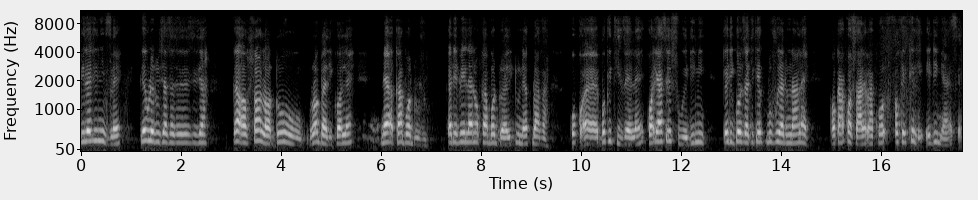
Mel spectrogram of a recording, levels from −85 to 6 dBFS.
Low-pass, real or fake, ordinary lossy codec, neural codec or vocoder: 9.9 kHz; fake; Opus, 16 kbps; vocoder, 22.05 kHz, 80 mel bands, Vocos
